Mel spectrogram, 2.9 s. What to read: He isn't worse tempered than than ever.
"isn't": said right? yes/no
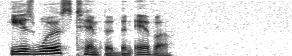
no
